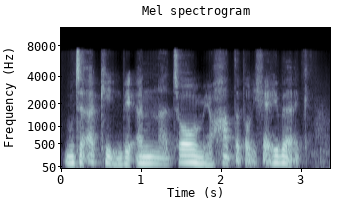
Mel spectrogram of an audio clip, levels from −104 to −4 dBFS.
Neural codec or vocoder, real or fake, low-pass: codec, 16 kHz, 0.5 kbps, X-Codec, HuBERT features, trained on LibriSpeech; fake; 7.2 kHz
